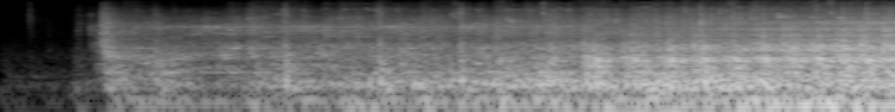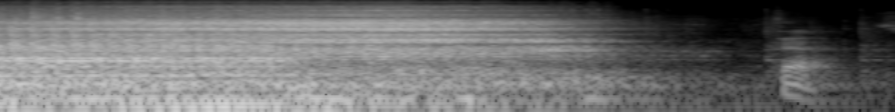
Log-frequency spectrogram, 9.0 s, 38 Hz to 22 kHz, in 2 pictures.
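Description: A Zeppelin Z30B compressor engine is cranked in a start attempt, rising from a sudden whir to a loud sustained roar for several seconds before winding down and cutting out, followed by a brief short sound.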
